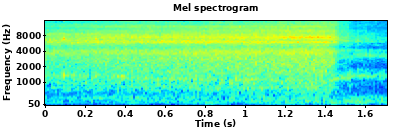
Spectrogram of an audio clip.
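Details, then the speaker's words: About one and a half seconds of steady high hiss: an at-home wart freeze spray chills a medical swab held to the can's tip, demonstrated on a make-believe wart. "now the way this system works is you actually hold the swab up to the tip of the can and spray freeze"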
